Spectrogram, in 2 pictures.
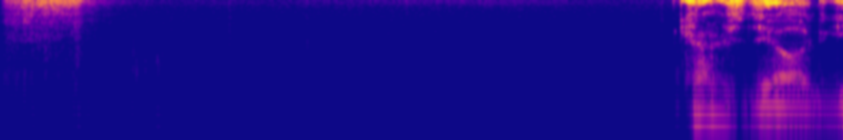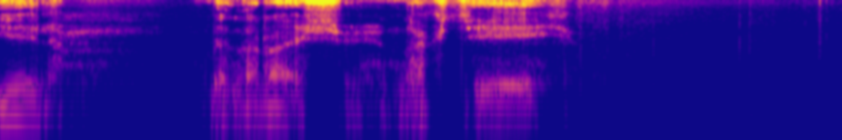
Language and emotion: Russian, sad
